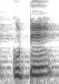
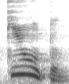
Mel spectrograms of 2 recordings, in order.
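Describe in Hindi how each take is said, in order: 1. यह koo से शुरू होता है और teh पर खत्म होता है। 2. यह kyoo से शुरू होता है और t पर खत्म होता है। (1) "इसे कुटे या कटे नहीं पढ़ेंगे" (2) "इसे पढ़ेंगे क्यूट"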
